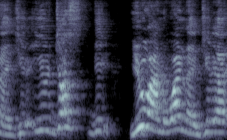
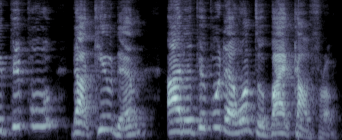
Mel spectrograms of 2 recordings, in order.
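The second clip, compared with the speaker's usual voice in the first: ordinary delivery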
